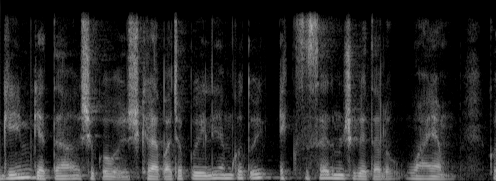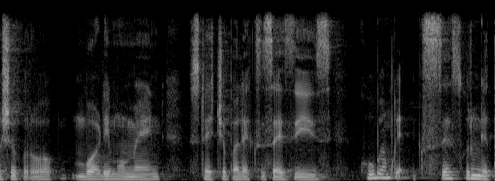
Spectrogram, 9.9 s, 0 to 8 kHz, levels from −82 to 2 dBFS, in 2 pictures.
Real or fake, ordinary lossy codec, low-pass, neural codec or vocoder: real; none; 7.2 kHz; none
